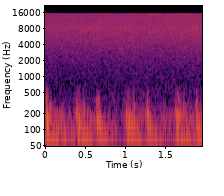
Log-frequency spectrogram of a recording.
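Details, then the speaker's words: Cartoon heartbeat of a child patient in hospital heard through a doctor's stethoscope on her chest: soft regular low thumps, about six in two seconds, judged good. "was listening to heart beating good he said"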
